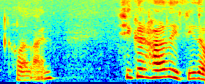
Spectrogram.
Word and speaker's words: Coraline: They got your name wrong. You know, they keep saying Coraline, not Caroline. Not Caroline at all."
